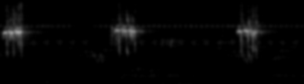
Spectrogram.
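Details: Blue-crowned hanging parrot in a luring context calls three times at roughly one-and-a-half-second intervals, each a brief, piercing, high-pitched squeaky chirp over a thin steady tone.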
